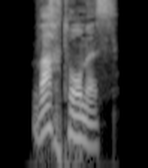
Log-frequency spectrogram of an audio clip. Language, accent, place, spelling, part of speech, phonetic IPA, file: German, Germany, Berlin, Wachturmes, noun, [ˈvaxˌtʊʁməs], De-Wachturmes.ogg
- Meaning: genitive of Wachturm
